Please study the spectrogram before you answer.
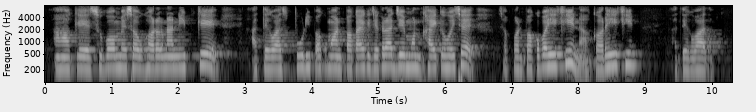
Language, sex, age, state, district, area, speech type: Maithili, female, 18-30, Bihar, Samastipur, rural, spontaneous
